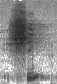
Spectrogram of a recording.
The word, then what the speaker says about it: Qi: choisi de vous parler à la fois de chi qui s'écrit petits mecs et qui se dit fier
